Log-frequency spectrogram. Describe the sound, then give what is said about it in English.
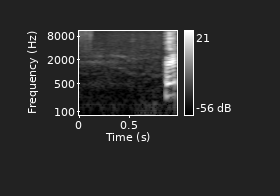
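A single sneeze erupts abruptly after near silence, a loud, harsh, voiced burst with a breathy rasp, cut off right as it peaks. “Sorry about that. Bless you.”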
